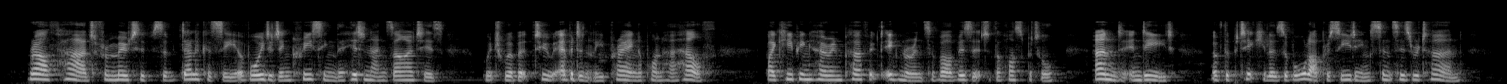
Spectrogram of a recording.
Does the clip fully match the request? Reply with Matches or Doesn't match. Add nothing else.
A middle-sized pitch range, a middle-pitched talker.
Doesn't match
